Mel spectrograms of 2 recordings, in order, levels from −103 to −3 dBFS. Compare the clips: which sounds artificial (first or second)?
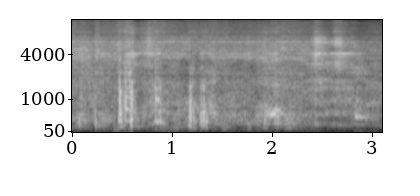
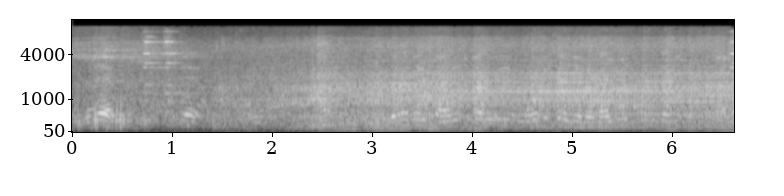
first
